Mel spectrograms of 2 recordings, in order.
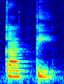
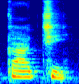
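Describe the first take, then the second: First: The middle consonant is a plain t sound. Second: The middle consonant is a ch sound. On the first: The speaker calls it wrong. "seharusnya kalau kita baca kan kati ya" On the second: The speaker calls it right. "bacanya jadi kaci"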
